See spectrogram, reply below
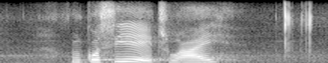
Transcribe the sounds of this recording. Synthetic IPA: ŋ̩kʼosijetʰuɦaːji

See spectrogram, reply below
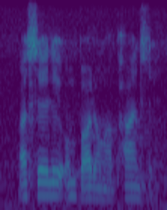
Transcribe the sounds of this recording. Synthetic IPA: aɬɛlɛʔum̩b̥ʱalɔŋapʰaːnd͡ɮʱɛ

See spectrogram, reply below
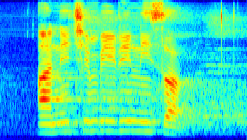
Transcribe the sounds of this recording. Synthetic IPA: anit͡ʃʰimbiɺiniːsa

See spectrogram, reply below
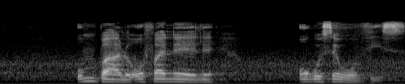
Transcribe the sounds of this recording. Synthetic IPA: um̩b̥ʱalɔːfanɛlɛ | ok̬usɛwoviːsi̥

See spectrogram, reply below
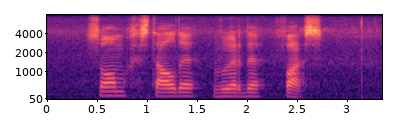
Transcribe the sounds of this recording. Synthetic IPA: sɑːmχə̥stælˠdəvuərdəfɐs

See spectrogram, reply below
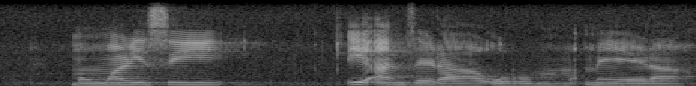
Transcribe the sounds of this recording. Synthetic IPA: muŋwaɺisi | ʔand͡zɛɺaɦaʔuɾumɛːɺa

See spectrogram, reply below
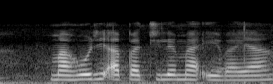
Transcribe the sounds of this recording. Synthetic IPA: maɦodiʔapʼatʼilemaʔɪbaja

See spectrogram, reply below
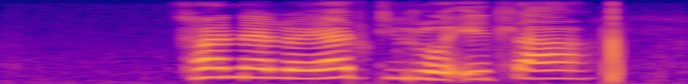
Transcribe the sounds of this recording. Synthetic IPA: t͡sʰanɛlɔjatirɔʔɪt͡ɬa

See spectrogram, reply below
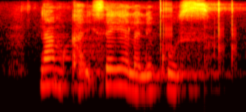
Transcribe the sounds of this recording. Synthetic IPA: nam̩kʰaisɛk̬ɛlalekʰʼoːsi̥

